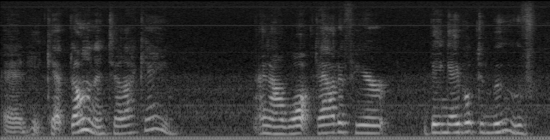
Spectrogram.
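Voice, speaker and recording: A woman with a fairly high pitch and ordinary pitch variation speaks at a moderate pace, leaving long, frequent pauses, over noticeable background noise. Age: 60s. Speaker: chiropractic patient. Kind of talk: interview answer.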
